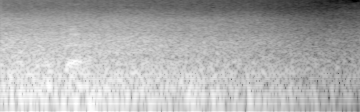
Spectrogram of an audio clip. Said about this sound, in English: So as we move to the top of the second tee, you can hear the sea, the North Sea, crashing into the rock armour just down beneath the tee. And I mean, literally, just beneath the tee.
